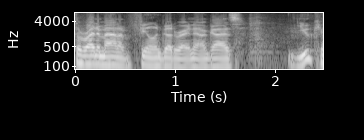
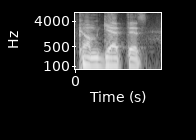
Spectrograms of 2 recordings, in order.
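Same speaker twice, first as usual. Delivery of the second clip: mock come-on. Mocking the inmate ad.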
